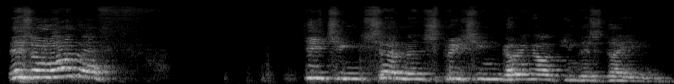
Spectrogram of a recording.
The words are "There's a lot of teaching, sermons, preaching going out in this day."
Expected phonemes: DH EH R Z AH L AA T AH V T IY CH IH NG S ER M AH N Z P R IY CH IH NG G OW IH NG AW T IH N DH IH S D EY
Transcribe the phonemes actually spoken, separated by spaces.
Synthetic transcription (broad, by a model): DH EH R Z AH L AA T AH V T IY CH IH NG S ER M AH N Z P R IY CH IH NG G OW IH NG AW T IH N DH IH S D EY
